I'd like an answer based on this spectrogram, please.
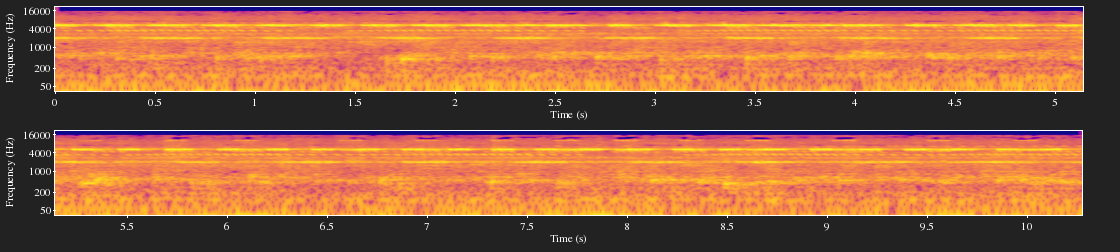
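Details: Crickets calling nonstop in a recording meant to chase off rats, help sleep and train songbirds; layered high-pitched pulsed trills with rhythmic lower chirps in rapid repeated bursts, dense and even throughout.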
